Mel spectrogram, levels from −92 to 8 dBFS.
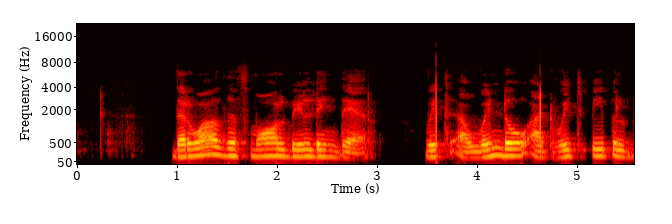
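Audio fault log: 3.59 s and 4.63 s, loud pop: Two separate sharp pops jump out above the speech, each a single brief click lasting about 20 ms and peaking roughly 20 dB above the surrounding level, while the speech carries on underneath. The likely cause is a sudden voltage step or pulse entering the signal path, such as a connector, switch, static discharge or driver glitch, which the following circuitry turns into a short, hard transient.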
